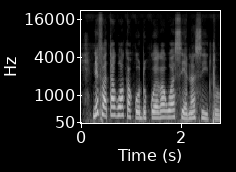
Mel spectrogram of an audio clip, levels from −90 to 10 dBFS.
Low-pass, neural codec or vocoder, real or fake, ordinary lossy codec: 19.8 kHz; autoencoder, 48 kHz, 128 numbers a frame, DAC-VAE, trained on Japanese speech; fake; none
